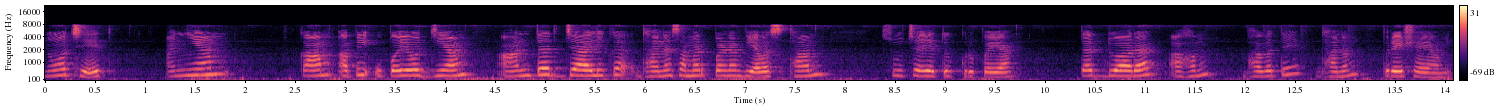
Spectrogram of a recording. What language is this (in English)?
Sanskrit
